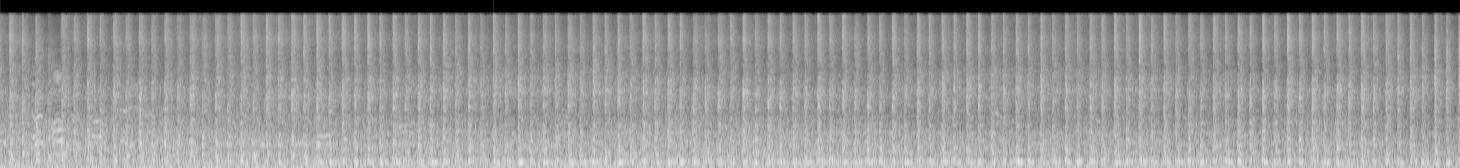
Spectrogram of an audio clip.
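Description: Frick steam traction engine working under load on a Baker fan: a fast, even exhaust beat that holds steady throughout, with a steady low hum beneath.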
